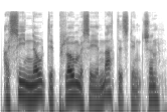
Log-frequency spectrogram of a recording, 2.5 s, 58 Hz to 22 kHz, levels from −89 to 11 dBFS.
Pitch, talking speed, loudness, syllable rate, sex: 115 Hz, 170 wpm, -17 LUFS, 5.2 syllables/s, male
